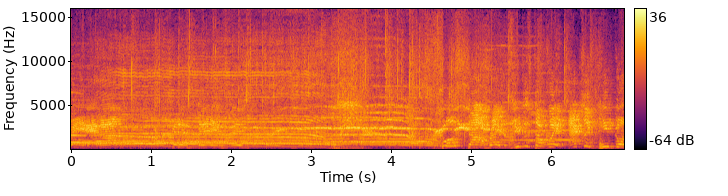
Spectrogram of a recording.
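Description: A comedy showcase crowd cheers for the comedian's wife Leanna, loud sustained whoops and shouting voices with scattered clapping that break into choppier yells toward the end.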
